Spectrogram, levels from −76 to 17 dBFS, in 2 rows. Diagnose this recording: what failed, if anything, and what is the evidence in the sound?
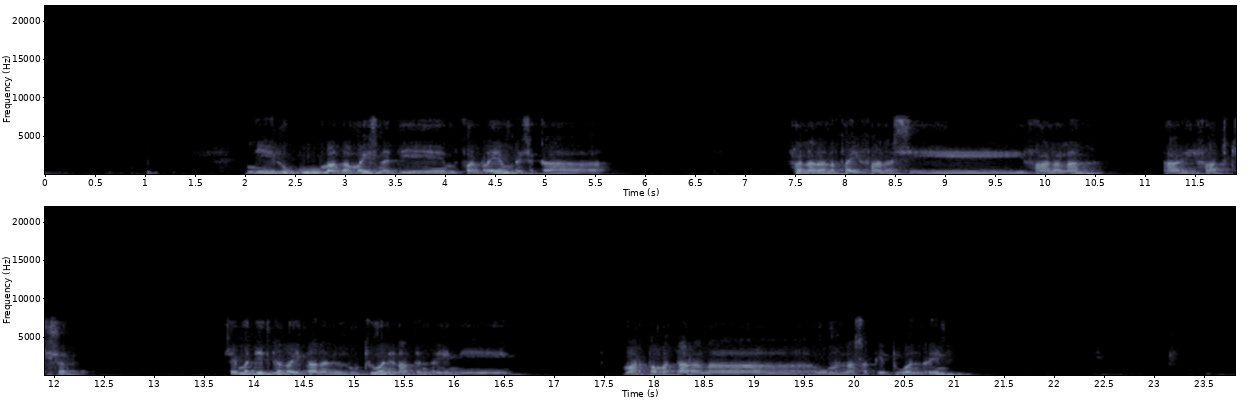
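The failure is at the codec stage: the speech went through Speex, a CELP codec, and the damage is plainly audible throughout. Its coarse, grainy excitation gives a rough, hoarse texture, which fits a mid-quality mode around 16.8 kbps.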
